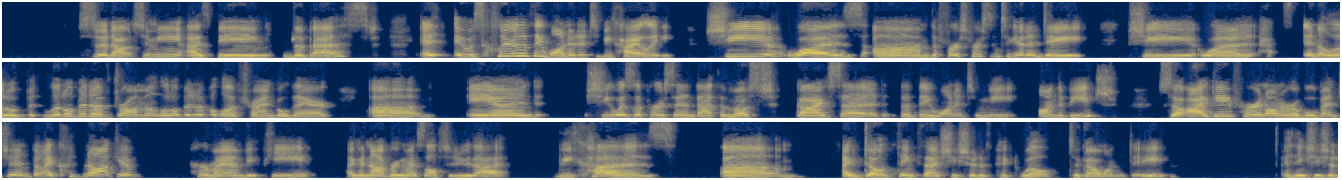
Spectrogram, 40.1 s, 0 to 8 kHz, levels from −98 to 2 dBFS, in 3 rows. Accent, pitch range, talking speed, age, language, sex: American, 210-255 Hz, 165 wpm, 10-29, English, female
